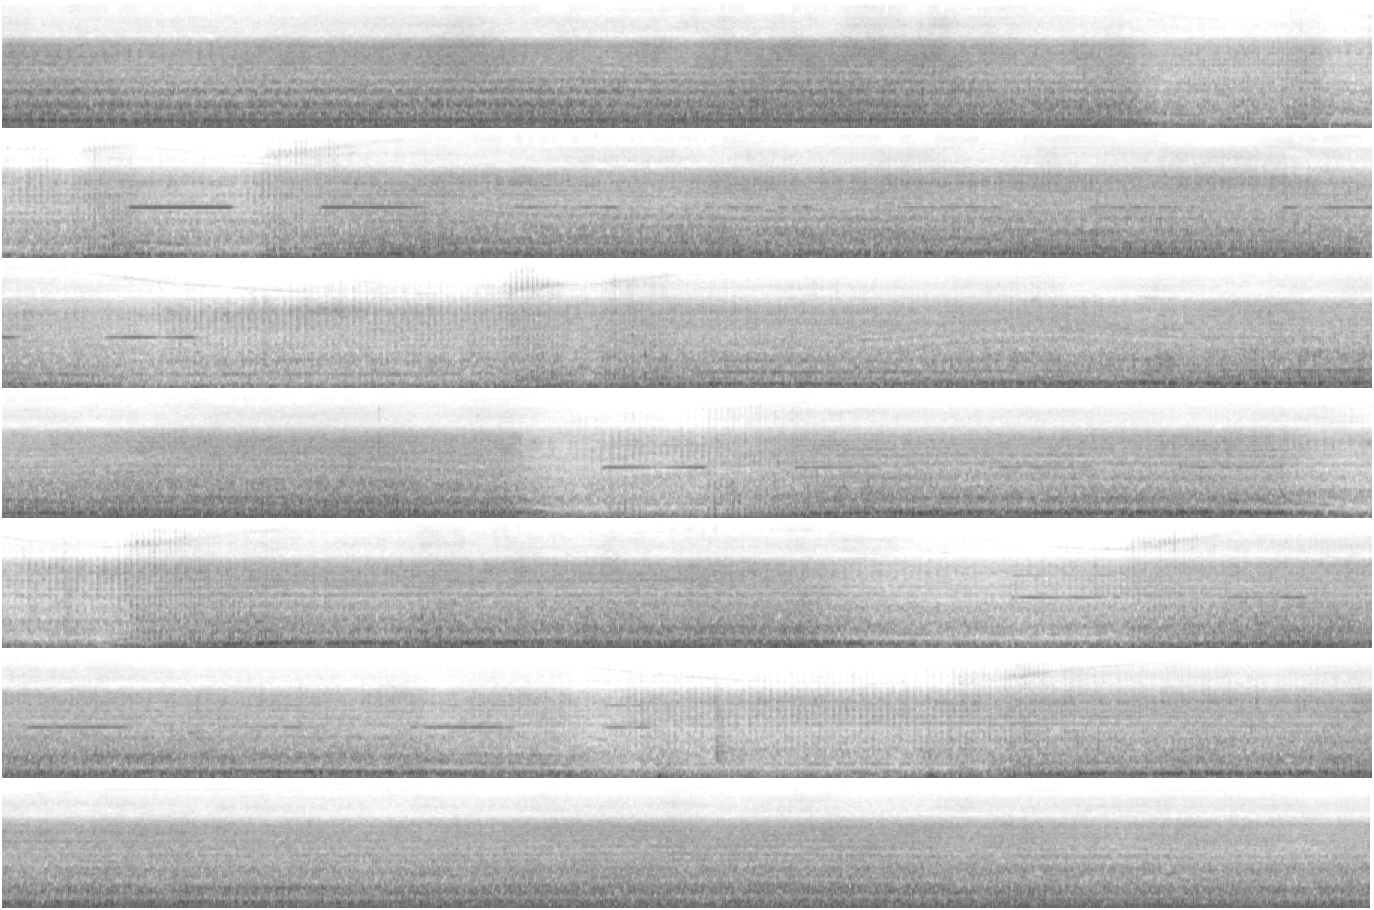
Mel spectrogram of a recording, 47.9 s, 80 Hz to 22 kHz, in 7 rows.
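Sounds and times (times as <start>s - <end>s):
earthmoving machine diesel engine: 0.0s - 47.9s
reversing beeper: 7.4s - 14.8s, 17.3s - 27.2s, 32.4s - 37.6s.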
